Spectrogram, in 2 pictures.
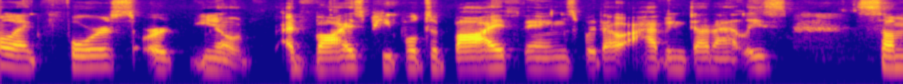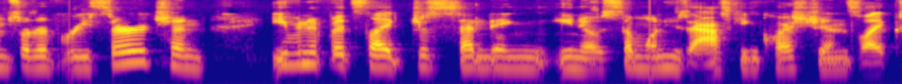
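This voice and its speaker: A woman's voice: lowish voice, no echo. A woman explaining things casually as a team member on a panel, earnest and conversational.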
